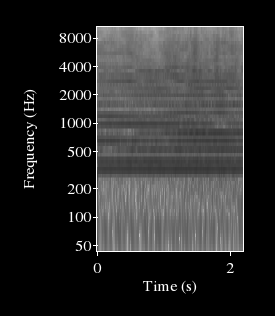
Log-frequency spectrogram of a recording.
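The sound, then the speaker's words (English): A coal train sounds its horn on the rails, a loud sustained multi-note chord held steadily from start to finish over low rumbling rail noise. “Right now, coal trains are one of the most visible signs of this state's status as an energy corridor.”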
